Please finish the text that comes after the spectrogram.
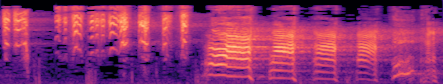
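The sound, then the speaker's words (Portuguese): A burst of shrill, rapid mouse squeaks chatters for about two seconds, then gives way to louder, drawn-out cat-like yowls in a series of wavering cries. “Para provar, neste instante, vou virar um camundongo.”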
